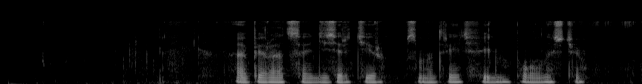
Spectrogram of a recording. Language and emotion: Russian, neutral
